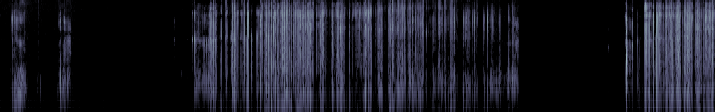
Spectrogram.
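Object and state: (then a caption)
Small microphone grille scratched with bristles. The bristles of an interdental brush scratch across the metal grille on top of a small black plastic mini lavalier microphone. Two brief scrapes are followed by a pause, then a long run of dense, bright, crackling scratches. After another short silence, the scratching resumes.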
